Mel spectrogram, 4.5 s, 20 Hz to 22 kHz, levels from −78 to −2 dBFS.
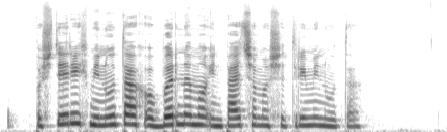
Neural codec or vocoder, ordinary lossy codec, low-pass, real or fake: none; none; none; real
